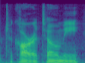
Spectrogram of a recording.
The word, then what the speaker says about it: Takara Tomy: me because i think i probably said to cara for the longest time or takara tomy and then he was like oh wait it's it's takara yeah yeah i was the same way i said takara and like bandai for a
